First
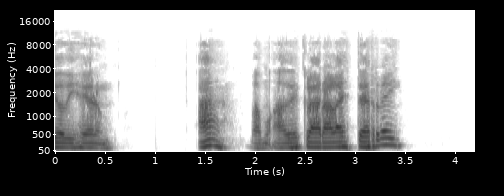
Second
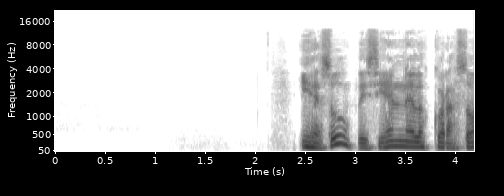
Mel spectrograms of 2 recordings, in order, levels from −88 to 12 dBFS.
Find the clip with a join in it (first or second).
second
